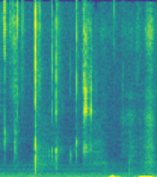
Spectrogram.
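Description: A few faint clicks and a soft low thump of small objects being handled on a counter, over a faint steady hum.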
